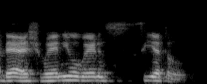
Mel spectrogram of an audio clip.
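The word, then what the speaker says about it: Seattle: ডিড you write the dash when you wire in সিয়াটল। এটার উচ্চারণ কিন্তু সেটল না, সিয়াটল।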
